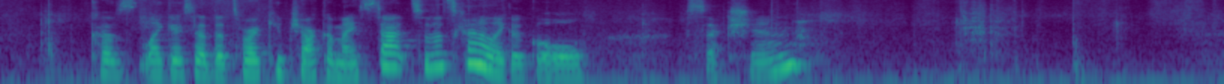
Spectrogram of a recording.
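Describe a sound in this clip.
A sheet of paper rustles and flaps as it is flipped.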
